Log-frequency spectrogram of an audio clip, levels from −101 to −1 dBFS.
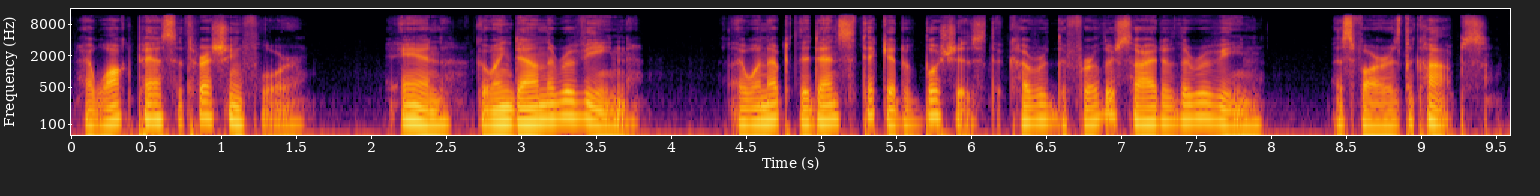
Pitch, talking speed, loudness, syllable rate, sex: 105 Hz, 205 wpm, -22 LUFS, 6.1 syllables/s, male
